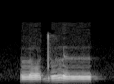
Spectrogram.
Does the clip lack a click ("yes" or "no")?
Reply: yes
